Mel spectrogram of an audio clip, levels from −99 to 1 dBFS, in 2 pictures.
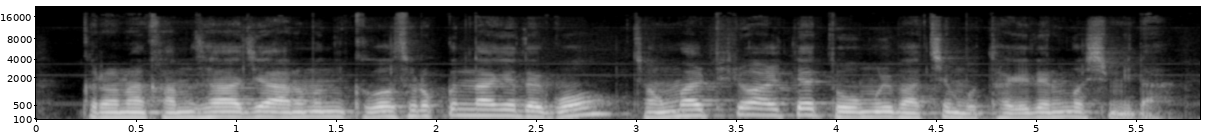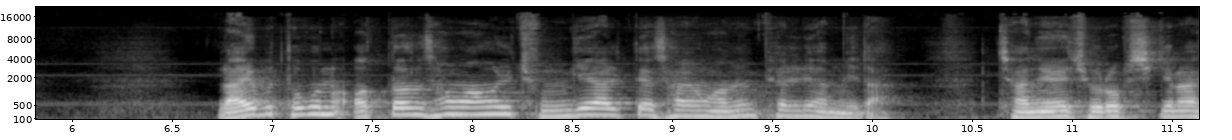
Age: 40-59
